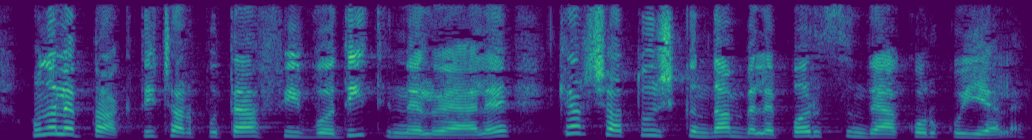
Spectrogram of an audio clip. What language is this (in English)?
Romanian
